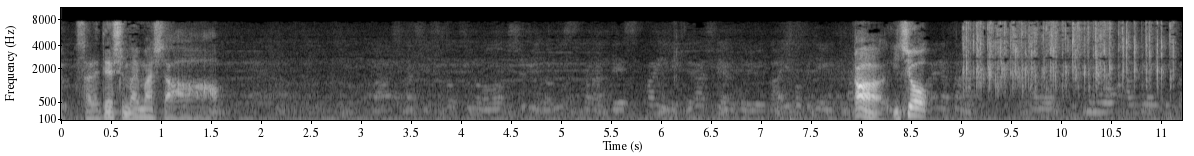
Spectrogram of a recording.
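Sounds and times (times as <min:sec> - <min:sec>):
speech: 0:00.1 - 0:01.7, 0:06.0 - 0:08.8
hands clapping: 0:09.0 - 0:11.2.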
